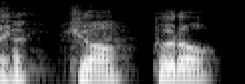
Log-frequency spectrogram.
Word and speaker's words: Hercule Poirot: So our main character, Hercule Poirot, I don't know if I say that correctly. – Hercule Poirot. – Everyone's accent is different.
